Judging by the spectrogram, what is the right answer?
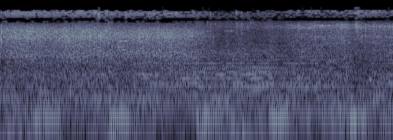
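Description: Heavy rain pouring over the hill country of the Nilgiris near Gudalur and Pandalur, a dense, steady broadband wash with low rumbling gusts, loud and continuous with no voices.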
